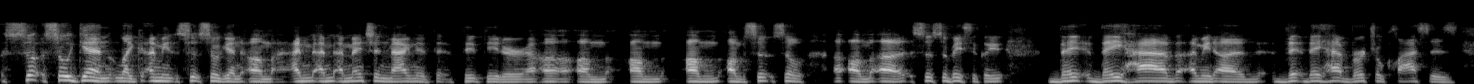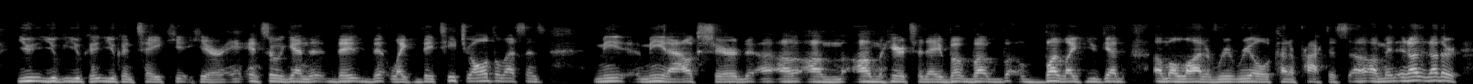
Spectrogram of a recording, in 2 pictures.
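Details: Real stuttering in an adult male presenter at a stuttering-community event, who reports blocks and repetitions; this stretch has word and phrase repetitions.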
